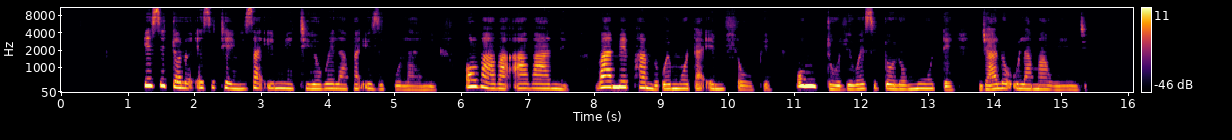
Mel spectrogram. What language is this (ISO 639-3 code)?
nde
